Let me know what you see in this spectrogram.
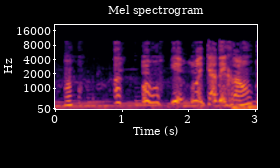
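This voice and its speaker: A put-on character voice speaks at a fairly high pitch and a moderate pace. Clear music plays in the background. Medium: fan dub. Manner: nervous, hesitant.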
